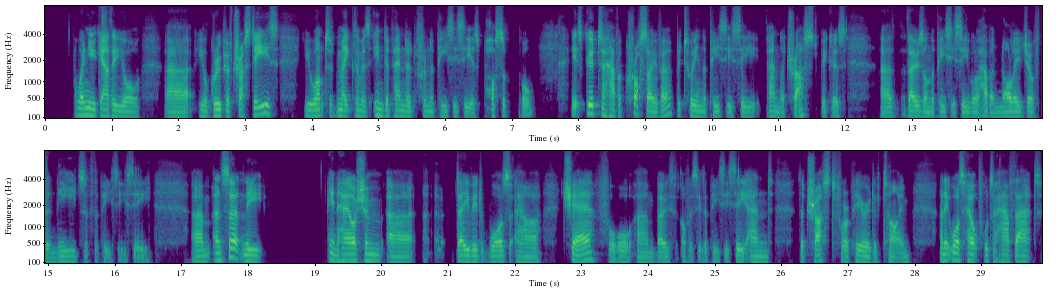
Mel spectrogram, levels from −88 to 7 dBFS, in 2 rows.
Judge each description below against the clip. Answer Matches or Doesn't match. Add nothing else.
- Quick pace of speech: Doesn't match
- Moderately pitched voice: Doesn't match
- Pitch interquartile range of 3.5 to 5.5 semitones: Doesn't match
